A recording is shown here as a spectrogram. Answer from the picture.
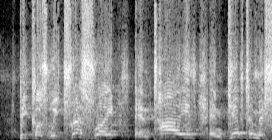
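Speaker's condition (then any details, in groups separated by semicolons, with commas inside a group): No condition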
